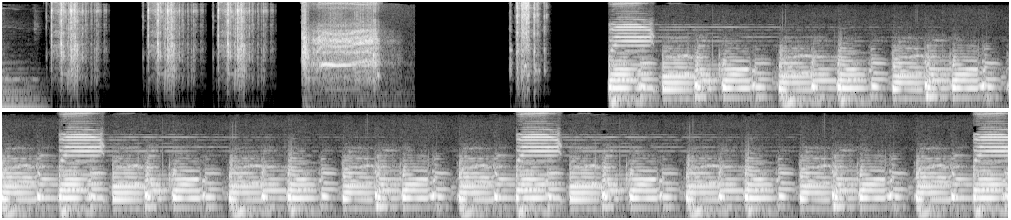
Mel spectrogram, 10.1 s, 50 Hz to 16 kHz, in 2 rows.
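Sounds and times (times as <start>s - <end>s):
camera shutter clicks: 0.2s - 2.0s, 2.6s - 2.8s.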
